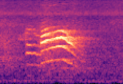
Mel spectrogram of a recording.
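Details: Newborn kitten sleeping together with its littermates gives a single thin, high mew that rises and then falls, about half a second long, over a quiet background.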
